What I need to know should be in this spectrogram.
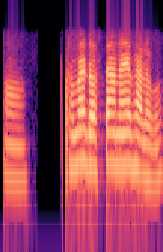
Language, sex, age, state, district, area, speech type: Assamese, female, 60+, Assam, Lakhimpur, rural, conversation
